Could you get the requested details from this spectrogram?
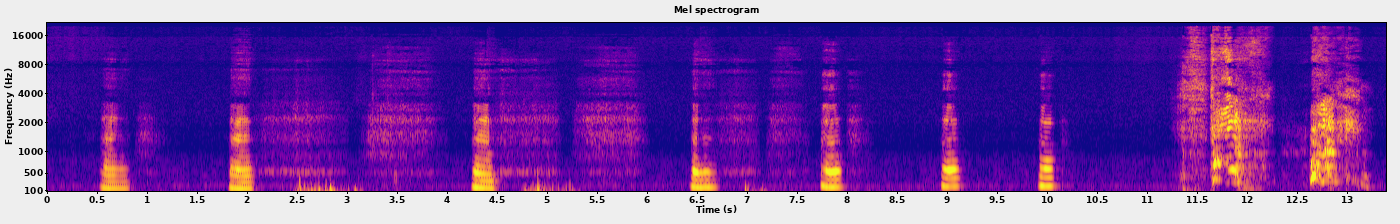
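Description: Rapid series of short, sharp sneezes about every second or two with quick breaths between, then noisy nose blowing; a sneezing fit with a cold.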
